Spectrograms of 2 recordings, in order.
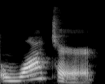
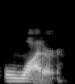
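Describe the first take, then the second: First: The middle consonant is a clear T. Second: The middle consonant is a fast D. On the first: "I didn't say water, which you can" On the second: "it's really American to say water, where it's like a fast D"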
